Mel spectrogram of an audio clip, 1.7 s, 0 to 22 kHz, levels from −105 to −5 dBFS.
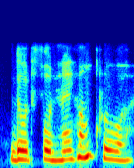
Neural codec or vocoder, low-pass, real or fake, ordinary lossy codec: codec, 16 kHz, 4 kbps, FunCodec, trained on LibriTTS, 50 frames a second; 7.2 kHz; fake; Opus, 16 kbps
